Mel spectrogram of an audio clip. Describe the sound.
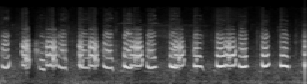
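A loud run of turkey calls made with a mouth call and push call combo, about a dozen sharp yelping bursts in quick, uneven succession over four seconds, with no talking.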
